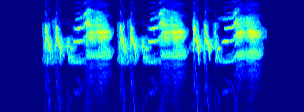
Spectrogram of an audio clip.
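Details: A common waxbill repeats its buzzy phrase three times in quick succession. Each phrase has brisk chip notes first and then a harsh, nasal, high trill. Nothing else is heard.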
